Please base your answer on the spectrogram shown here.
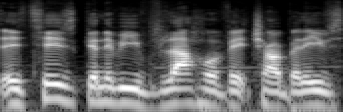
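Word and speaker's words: Vlahović: It is going to be Vlahovic, I believe is how you pronounce it.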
